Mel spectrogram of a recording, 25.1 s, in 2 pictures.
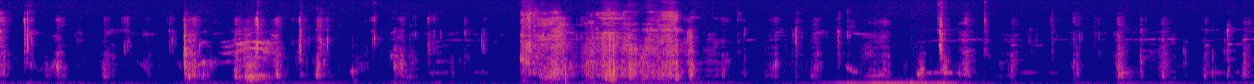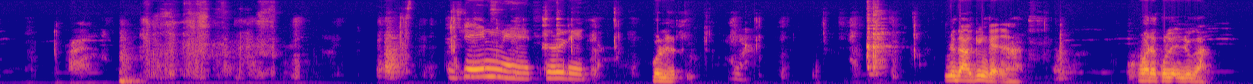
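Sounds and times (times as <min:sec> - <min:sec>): crunching bites of fruit: 0:00.0 - 0:09.9.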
